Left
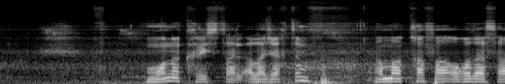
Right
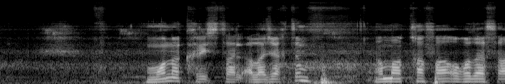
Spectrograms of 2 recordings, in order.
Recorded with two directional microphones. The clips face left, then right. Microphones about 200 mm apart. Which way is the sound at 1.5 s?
5° right (ahead or behind).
